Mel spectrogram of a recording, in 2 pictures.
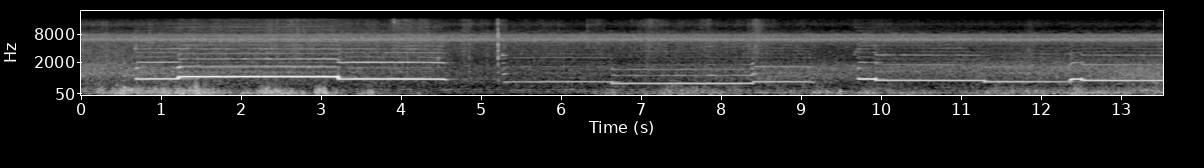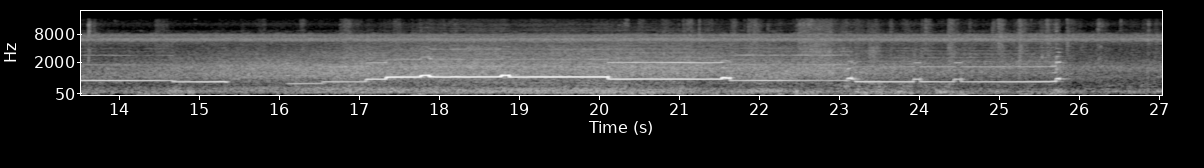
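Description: Wooden end-blown flute playing a slow, simple melody of long held notes, some with quick grace-note flicks. It starts about a second in and stops just before the end.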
